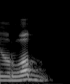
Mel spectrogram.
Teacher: इज़ क़ाल Ibrahim रब, रा, रा मोटी पढ़नी, रब, और बाकी जेर के साथ बारीक आवाज निकलेगी बगैर सांस के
